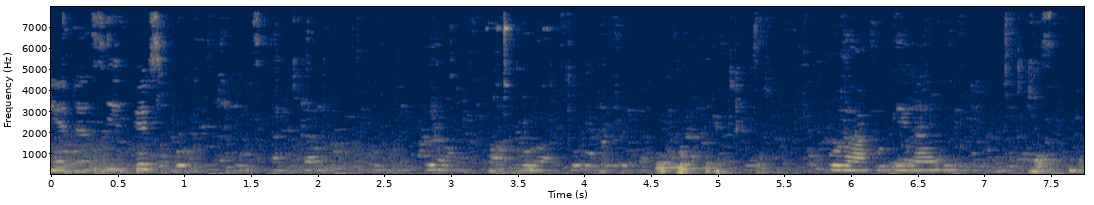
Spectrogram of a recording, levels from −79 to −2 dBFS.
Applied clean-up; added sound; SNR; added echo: classical method WPE with log-MMSE.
